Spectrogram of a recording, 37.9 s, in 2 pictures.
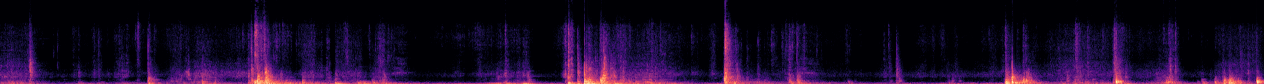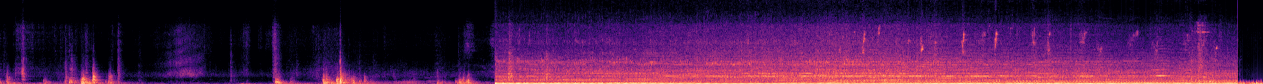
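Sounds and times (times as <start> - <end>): wooden boards knocking and clattering: 0.4 - 6.1, 7.5 - 10.1, 10.8 - 13.6, 14.2 - 21.2, 23.0 - 27.3
tractor engine running: 26.4 - 37.6.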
